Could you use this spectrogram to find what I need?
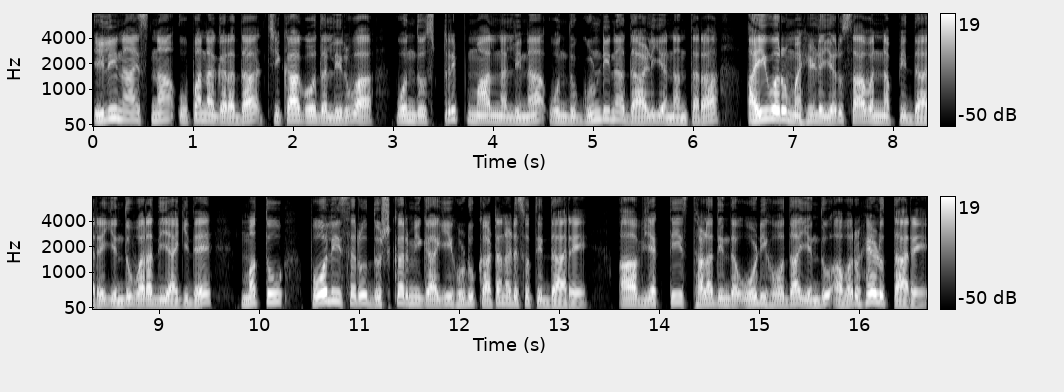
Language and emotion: Kannada, neutral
